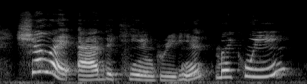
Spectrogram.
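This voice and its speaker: A woman puts on a character voice, high-pitched and full of very wide pitch swings. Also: moderate pace. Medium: read story. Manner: sneering, snickering.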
